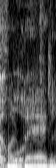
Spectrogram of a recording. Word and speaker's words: Colbert: Der ist bei der Late Show mit Stephen Cole, kann ich ihn aussprechen, im Gebäude. – Colbert, genau.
